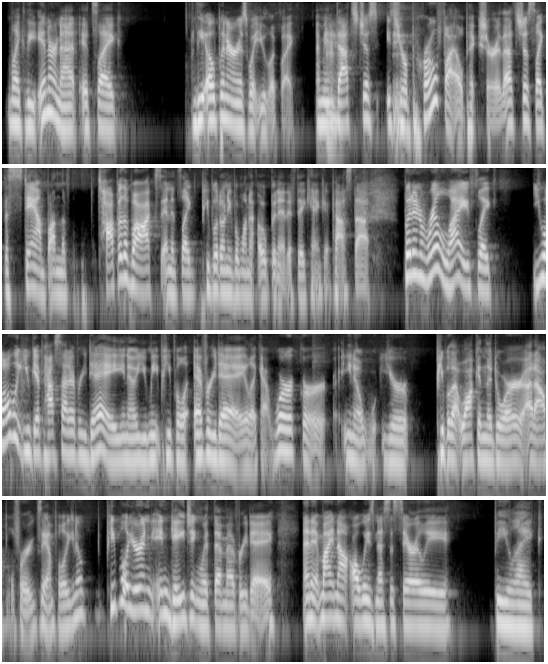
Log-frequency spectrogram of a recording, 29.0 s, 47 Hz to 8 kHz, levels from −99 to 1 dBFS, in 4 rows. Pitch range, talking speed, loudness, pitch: 145-180 Hz, 210 wpm, -16 LUFS, 160 Hz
